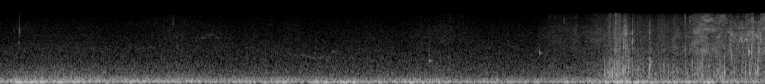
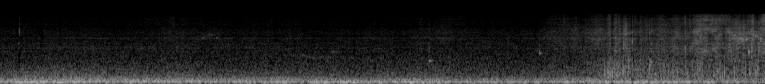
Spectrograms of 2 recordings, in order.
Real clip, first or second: first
